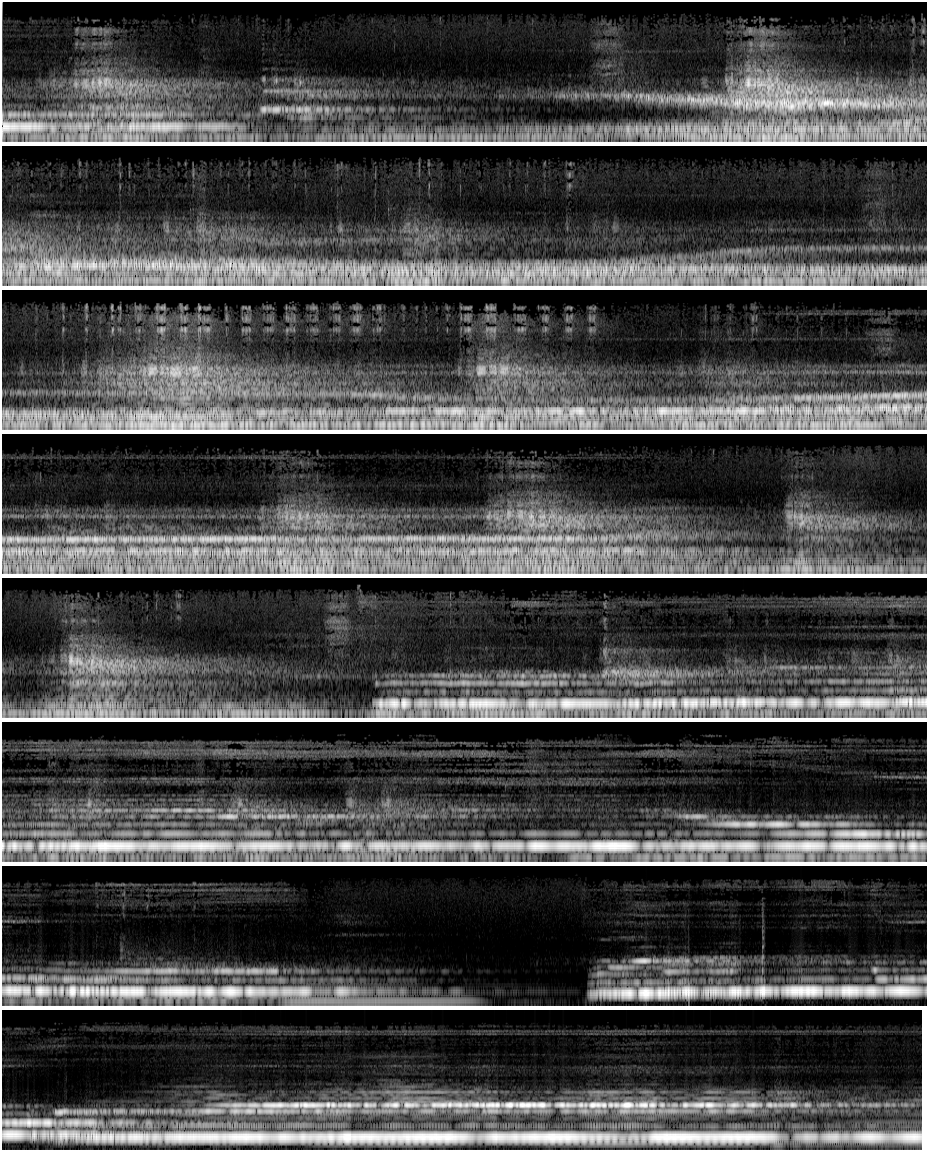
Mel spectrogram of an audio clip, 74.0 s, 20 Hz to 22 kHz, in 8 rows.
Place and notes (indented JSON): {
  "title": "Kirche am Tempelhofer Feld",
  "date": "2011-04-15 17:40:00",
  "description": "Innenraum mit Stimme+Bassklarinette (wanco)",
  "latitude": "52.48",
  "longitude": "13.38",
  "altitude": "51",
  "timezone": "Europe/Berlin"
}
